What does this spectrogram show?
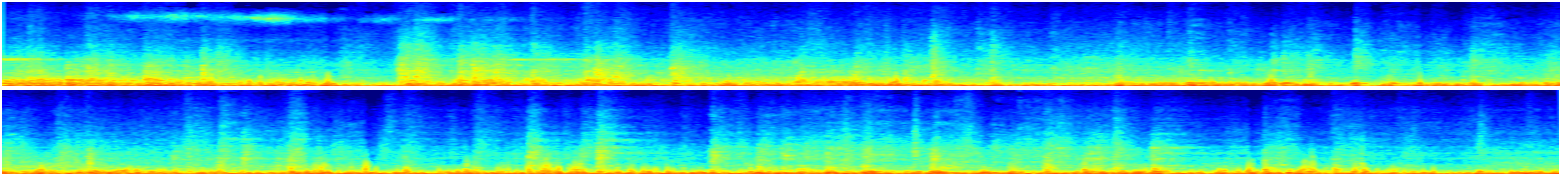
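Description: Indian Railways express passenger coach running at speed: a steady rumble, with the wheels clicking rapidly over rail joints and pointwork, heard at the open coach door.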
